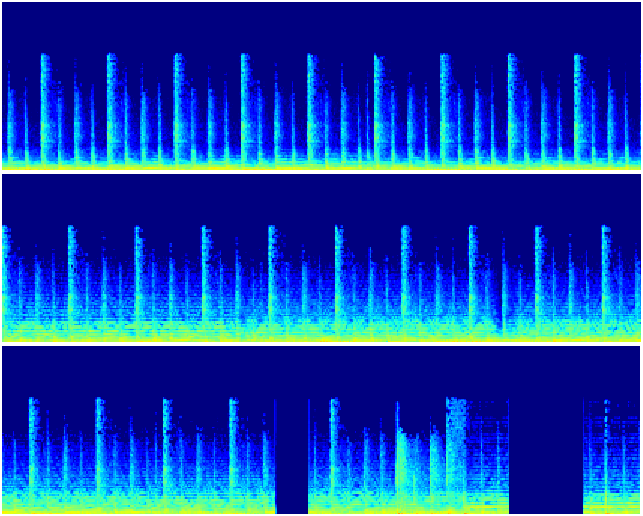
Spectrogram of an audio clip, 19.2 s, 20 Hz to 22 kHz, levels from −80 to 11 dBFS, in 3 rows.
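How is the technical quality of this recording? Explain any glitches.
Two glitches stand out, both rebuffering stalls. At 15.51 to 15.85 s and again at 17.85 to 18.60 s, playback starved for data and froze, adding 0.34 s and 0.75 s of silence before resuming exactly where it stopped. On a waveform and spectrogram each appears as a flat, empty gap with no missing material.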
